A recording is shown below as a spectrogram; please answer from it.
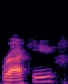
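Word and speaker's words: Brakke: had these ideas and uh you know David brachy um is it brachy is that how it's pronounced yeah brachy Rocky you know his book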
